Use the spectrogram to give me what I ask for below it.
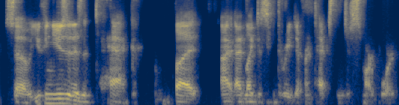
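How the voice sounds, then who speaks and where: A man lectures his class in a loose, rambling way, stopping often for fillers. His voice sits low and sounds bright and forceful, with a husky edge. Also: animated, moderate pace, rough recording. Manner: casual, rambling explanation with fillers. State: coughing and hiccuping. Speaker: college instructor.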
